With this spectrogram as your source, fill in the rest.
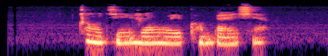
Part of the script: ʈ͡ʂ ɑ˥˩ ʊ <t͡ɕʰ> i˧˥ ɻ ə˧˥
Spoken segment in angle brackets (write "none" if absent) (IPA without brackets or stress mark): t͡ɕ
